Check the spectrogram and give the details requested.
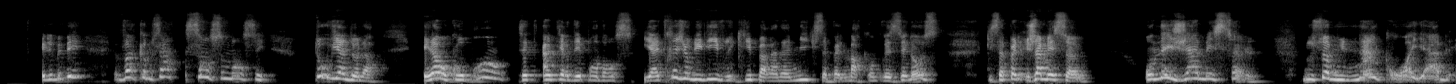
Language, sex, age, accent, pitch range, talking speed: French, male, 50-69, French, 185-250 Hz, 200 wpm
